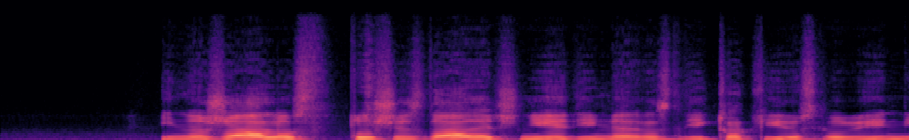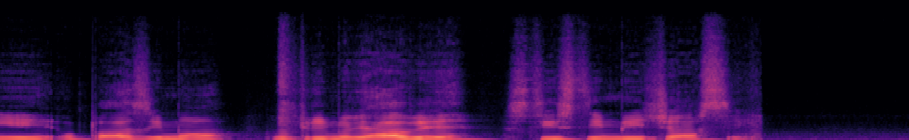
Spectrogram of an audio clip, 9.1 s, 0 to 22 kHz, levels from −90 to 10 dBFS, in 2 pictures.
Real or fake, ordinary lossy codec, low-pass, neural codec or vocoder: fake; none; 19.8 kHz; autoencoder, 48 kHz, 32 numbers a frame, DAC-VAE, trained on Japanese speech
